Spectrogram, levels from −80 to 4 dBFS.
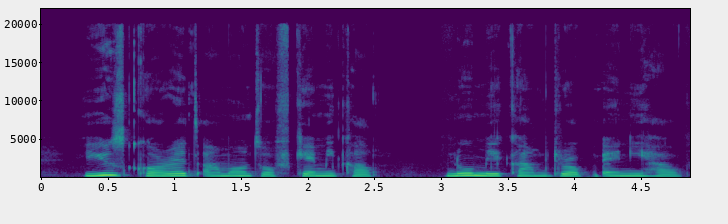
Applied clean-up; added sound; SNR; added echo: none; none; none; none.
